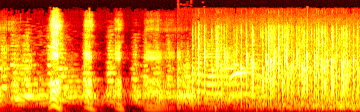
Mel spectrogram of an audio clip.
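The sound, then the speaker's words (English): A burst of hearty laughter gives way to steady, dense clapping that fills the second half, fairly loud, continuing to the end. “Well, I'm a clap on that one this time.”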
